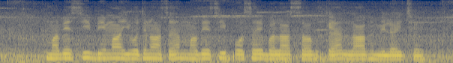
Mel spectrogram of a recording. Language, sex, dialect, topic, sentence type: Maithili, male, Bajjika, agriculture, statement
